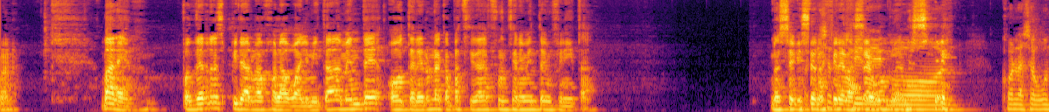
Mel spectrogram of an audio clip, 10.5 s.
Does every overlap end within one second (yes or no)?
no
